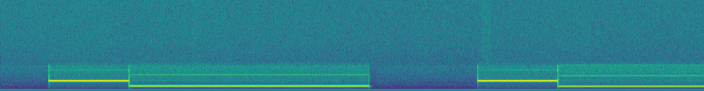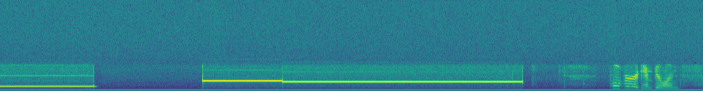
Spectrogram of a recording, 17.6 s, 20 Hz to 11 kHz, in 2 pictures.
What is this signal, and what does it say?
Two-tone page, heard as a one-second tone, then a three-second tone, about 1290 then 670 Hz, about 1290 then 640 Hz, about 1290 then 1180 Hz, with speech. It is heard from 0.6 to 15.3 s.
